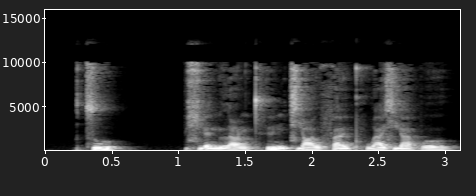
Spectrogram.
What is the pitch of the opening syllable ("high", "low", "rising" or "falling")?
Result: falling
